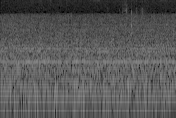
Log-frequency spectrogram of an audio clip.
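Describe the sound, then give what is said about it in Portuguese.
A steady, continuous mechanical hum like an air conditioner or refrigerator motor, heard as background noise on a participant's microphone, with a broad droning noise and a faint tonal whine, holding an even loudness throughout with no voices. “Tem um ruído muito grande, não sei se é, é com o Paulo ou com o Pedro. É Pedro. É, tem um barulho de tipo um ar-condicionado, um motor de é. geladeira”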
